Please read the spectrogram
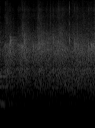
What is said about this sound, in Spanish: El otro aplauso fuerte.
